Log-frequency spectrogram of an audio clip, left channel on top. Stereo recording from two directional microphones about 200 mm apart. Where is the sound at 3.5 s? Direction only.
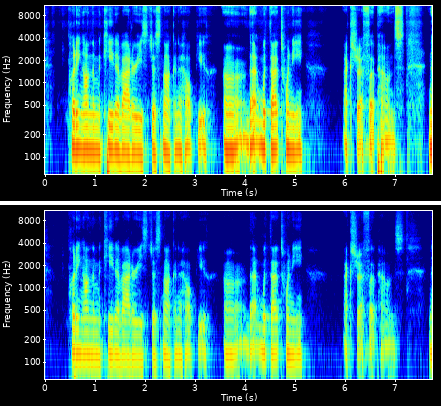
65° left (ahead or behind); by 6.6 s 40° left (ahead or behind).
